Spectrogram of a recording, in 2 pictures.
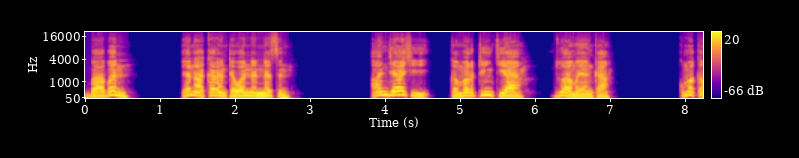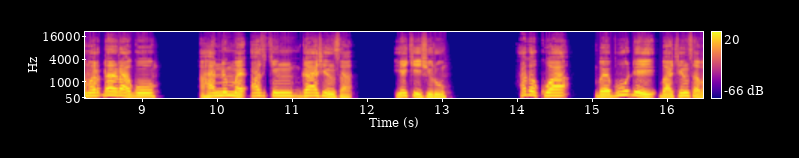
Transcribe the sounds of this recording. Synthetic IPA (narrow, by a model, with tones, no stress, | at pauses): baː˨bɐ˦˨ŋ | jɐ˦naː˨kɐ˦ɾɐ˨nta˨wɐ˦nːɐ˨nːɐ˦sɪ˨n | ʔa˦nd͡ʒaː˦ʃi˨ | kɐ˨mɐ˦rtʊ˦ŋkʲɪ˨jaː˦ | zʊ˦waː˨mɐ˦jɐ˦ŋkaː˦ | kʷʊ˦ma˦kɐ˨mɐ˦rɗɐ˦nɽaː˨ɡʷoː˦ | ʔa˨ɦa˦nːʊ˦mːa˨jʔa˦skʲɪ˦ŋɡaː˦ʃ̬ɪ˨nsa˨ | jɐ˦kʲeː˨ʃ̬ɪ˦ɽuː˦ | ha˦ka˨kʷʊ˦wa˦ | ba˨jbuː˦ɗe˨baː˨kʲɪ˦nsa˨ba˦ʔ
